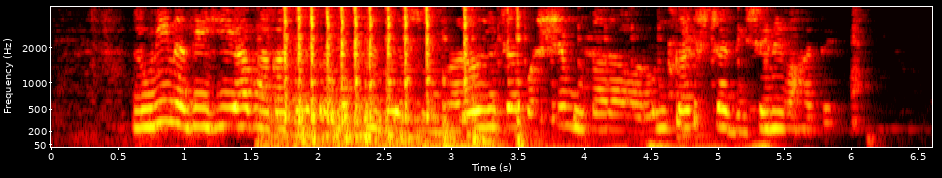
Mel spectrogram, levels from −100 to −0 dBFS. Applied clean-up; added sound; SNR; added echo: classical method WPE with log-MMSE.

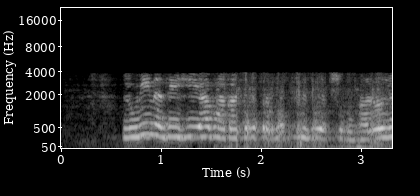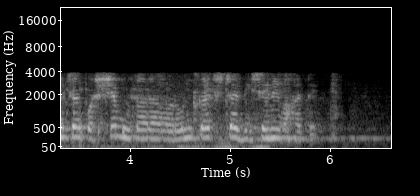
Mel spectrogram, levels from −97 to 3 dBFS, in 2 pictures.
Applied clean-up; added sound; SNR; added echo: neural separator model SepFormer DNS4.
